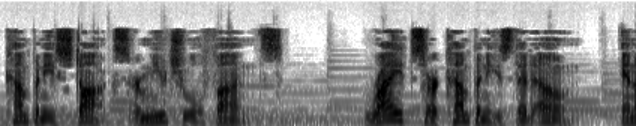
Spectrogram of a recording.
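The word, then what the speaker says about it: REIT: managing those properties yourself what is a right right rhymes with sweet stands for Real Estate Investment Trust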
